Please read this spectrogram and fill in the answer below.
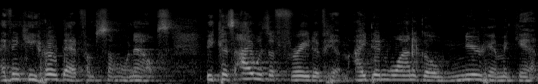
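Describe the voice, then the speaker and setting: With noticeable background noise behind her, a woman talks at a fairly quick pace. Her pitch is medium and her intonation fairly even. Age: 60s. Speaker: protest arrestee. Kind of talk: public comment at city council meeting. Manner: hesitant, hurried.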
